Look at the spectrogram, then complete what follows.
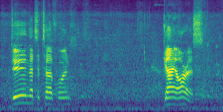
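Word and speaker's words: Gaiares: that's a tough one guy arus the T-shirt ad actually told taught people how to say this oddly titled game it's spelled like guy or phonetically spelled guy arus great Sid scrolling shooter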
